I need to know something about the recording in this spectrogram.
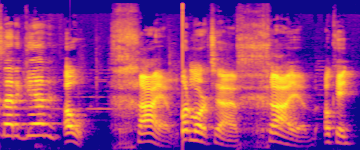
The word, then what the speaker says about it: Chaim: Oh, Chaim. One more time. Chaim. Okay, you know what? Just imagine there's a piece of popcorn stuck in the back of your throat.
